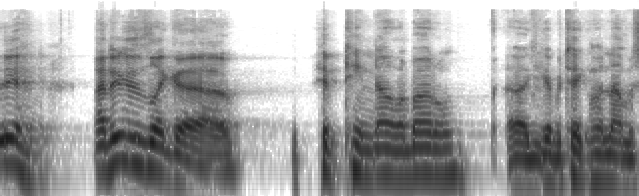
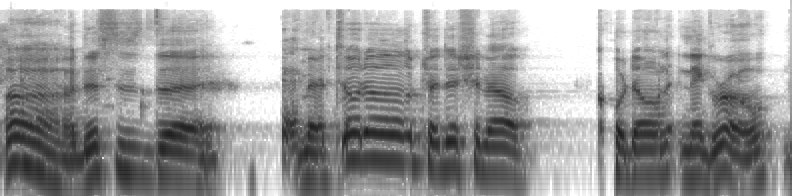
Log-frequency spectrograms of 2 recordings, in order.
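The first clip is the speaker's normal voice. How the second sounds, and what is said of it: Put-on Spanish accent. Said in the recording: “Why the fuck did you just have a Spanish accent when you said that shit? ... You got all Latin on us”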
